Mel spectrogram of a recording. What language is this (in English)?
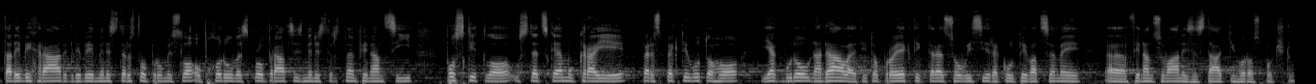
Czech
